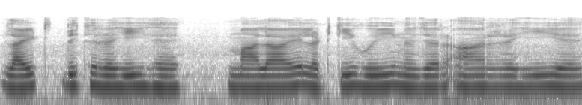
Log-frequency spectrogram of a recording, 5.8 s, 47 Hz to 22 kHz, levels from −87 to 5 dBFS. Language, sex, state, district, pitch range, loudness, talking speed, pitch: Hindi, male, Uttar Pradesh, Etah, 130-140 Hz, -27 LUFS, 125 wpm, 135 Hz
